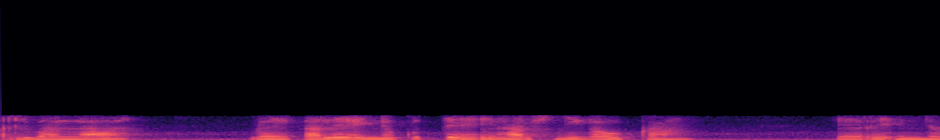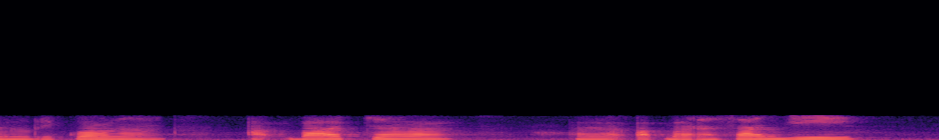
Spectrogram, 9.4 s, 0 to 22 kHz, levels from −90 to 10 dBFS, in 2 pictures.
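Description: From 2.28 to 2.44 s there is packet loss with pitch repetition: about 80 ms of audio is missing in short gaps spread over 160 ms, none longer than 40 ms. The decoder fills each gap by repeating the last pitch period, so the speech briefly sounds held and buzzy just before "harus nigaukang". A single 20 ms gap at 8.08 s produces a brief buzz. The band stays within the 4 kHz telephone limit of G.711.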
